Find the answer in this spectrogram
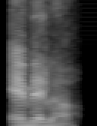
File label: "MLR", Indian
